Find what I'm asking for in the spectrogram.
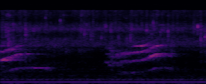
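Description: A house cat gives a couple of drawn-out, wavering meows, fairly soft, over a steady low hum in an indoor room.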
